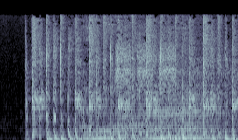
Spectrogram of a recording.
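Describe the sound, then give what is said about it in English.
After a brief silence, a self-driving car's engine roars up loud, holding a steady drone with shifting pitch and rough road noise as it drives itself around a track through cones, with no one touching the accelerator or steering wheel, and no talking. “It's driving itself around the track, which is cool.”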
